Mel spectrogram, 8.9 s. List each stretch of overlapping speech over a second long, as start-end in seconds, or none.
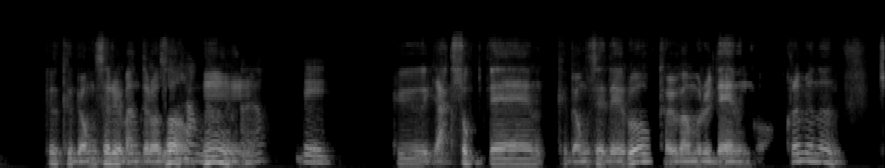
1.2-2.6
